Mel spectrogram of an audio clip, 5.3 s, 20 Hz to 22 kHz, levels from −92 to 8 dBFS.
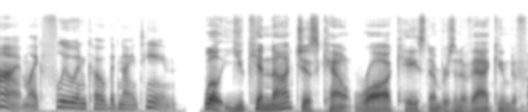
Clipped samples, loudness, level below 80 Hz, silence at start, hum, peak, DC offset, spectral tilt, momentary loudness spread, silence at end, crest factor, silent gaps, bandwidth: under 0.1%; -29 LUFS; -50 dBFS; 0 s; none; -8 dBFS; under 0.1%; -5 dB/octave; 12 LU; 0 s; 20 dB; 1.86-1.99 s; 13.5 kHz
